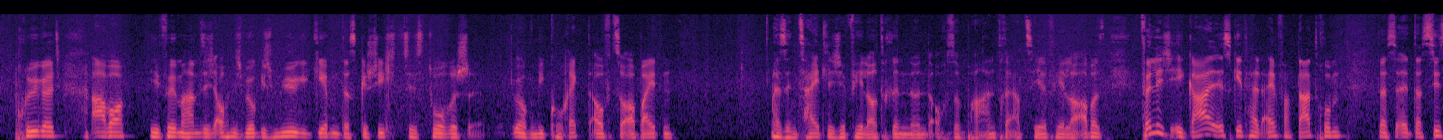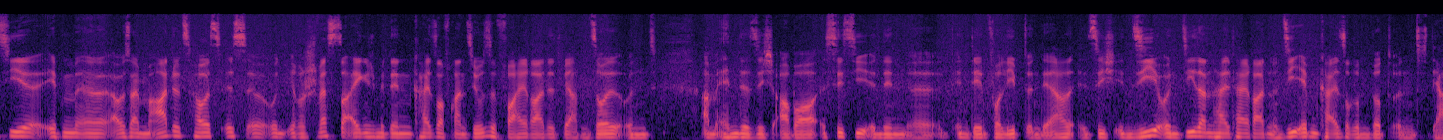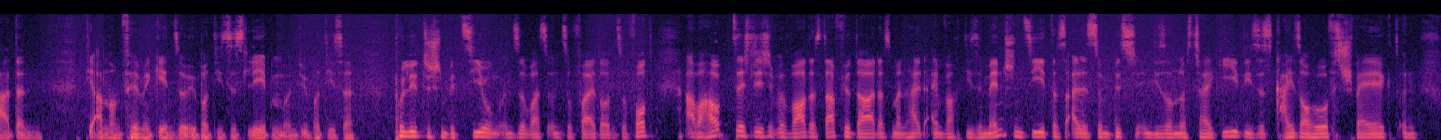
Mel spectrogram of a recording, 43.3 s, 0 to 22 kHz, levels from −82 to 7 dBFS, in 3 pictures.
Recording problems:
hiss; noticeable; throughout; 15 dB below the speech

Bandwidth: 14.5 kHz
